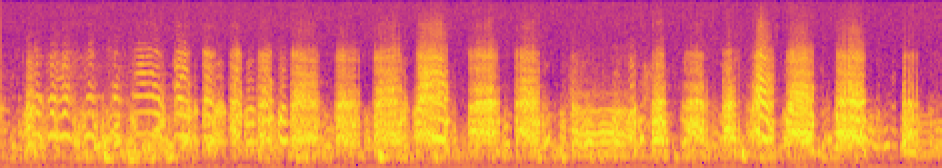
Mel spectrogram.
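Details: Chickens clucking: a dense run of short, harsh clucks repeated several times a second, overlapping calls from more than one bird, with a few longer squawking notes.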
